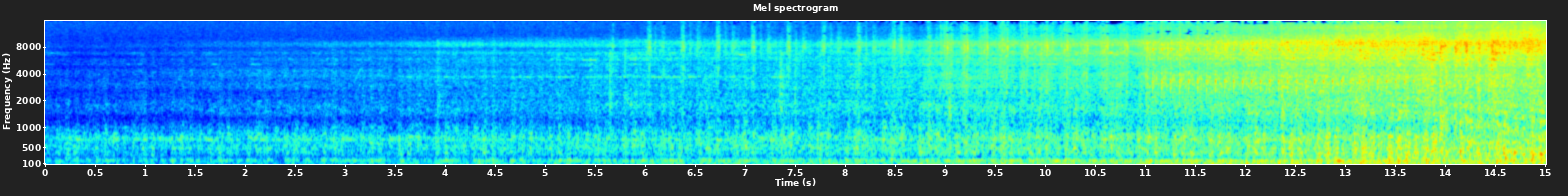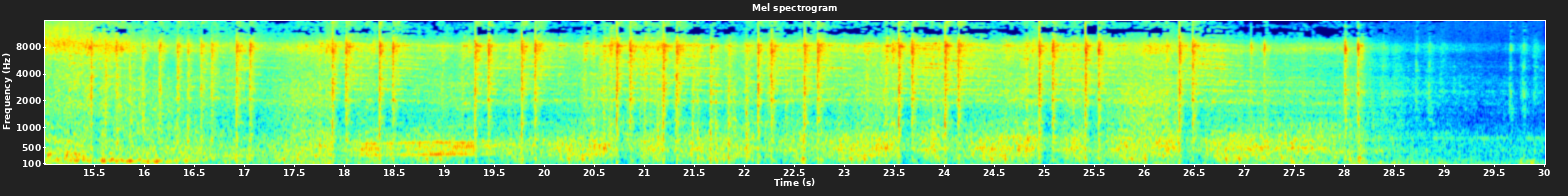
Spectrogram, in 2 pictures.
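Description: C57 180 steam locomotive and its 12-series passenger coaches approaching and passing close, steadily growing louder. Its sound drops in pitch as the engine goes by about halfway through. The coaches' wheels then clack rapidly over the rail joints, and the sound fades near the end.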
